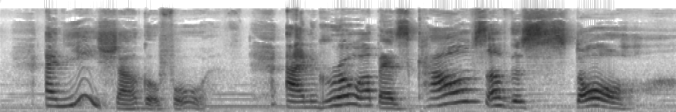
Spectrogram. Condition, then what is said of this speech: None; typical speech.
